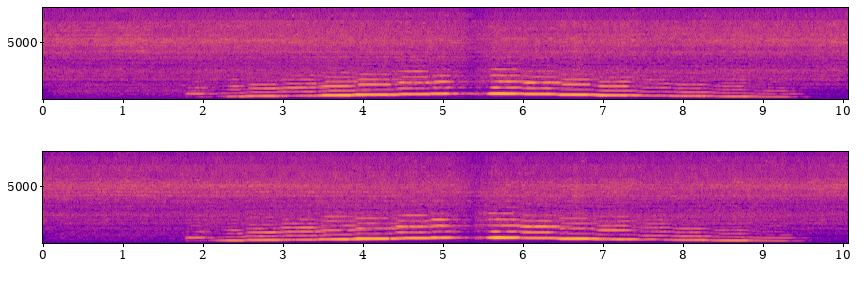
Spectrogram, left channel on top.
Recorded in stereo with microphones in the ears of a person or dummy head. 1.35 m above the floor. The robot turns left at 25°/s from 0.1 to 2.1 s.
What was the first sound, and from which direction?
Running water, 170° left.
